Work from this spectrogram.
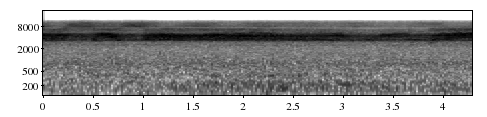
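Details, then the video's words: Cicadas singing beside a road where marigolds are in full bloom: a steady, high, hissing drone that holds unbroken throughout, with faint low rumbles underneath. "매미소리도 들어 보세요"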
